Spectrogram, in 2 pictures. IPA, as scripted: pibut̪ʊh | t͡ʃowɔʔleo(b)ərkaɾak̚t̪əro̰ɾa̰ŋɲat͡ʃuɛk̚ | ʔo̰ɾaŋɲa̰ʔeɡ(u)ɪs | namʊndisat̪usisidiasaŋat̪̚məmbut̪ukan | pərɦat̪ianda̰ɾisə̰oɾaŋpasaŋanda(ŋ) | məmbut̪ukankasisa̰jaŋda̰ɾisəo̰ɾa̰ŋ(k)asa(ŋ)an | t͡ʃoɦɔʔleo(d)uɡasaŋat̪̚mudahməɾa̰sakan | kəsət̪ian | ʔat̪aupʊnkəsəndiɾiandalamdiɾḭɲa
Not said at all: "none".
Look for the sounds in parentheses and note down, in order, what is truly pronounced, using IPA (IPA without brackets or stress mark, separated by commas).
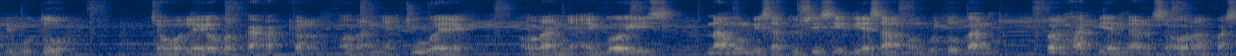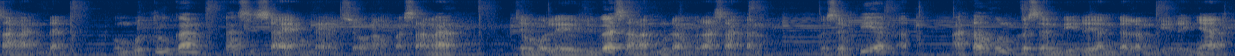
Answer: b, o, n, p, ŋ, d͡ʒ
